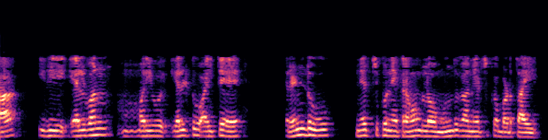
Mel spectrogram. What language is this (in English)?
Telugu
